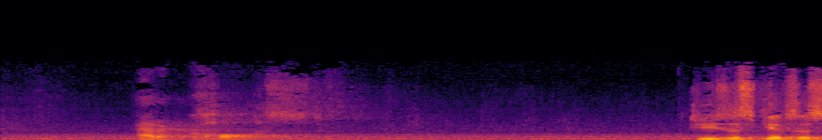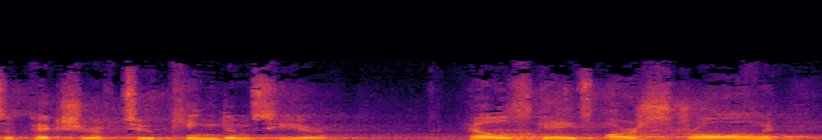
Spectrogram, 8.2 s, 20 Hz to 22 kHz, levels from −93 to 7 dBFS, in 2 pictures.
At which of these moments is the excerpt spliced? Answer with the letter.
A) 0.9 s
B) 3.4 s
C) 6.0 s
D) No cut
B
